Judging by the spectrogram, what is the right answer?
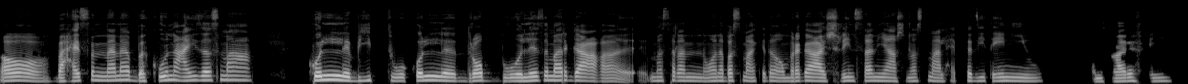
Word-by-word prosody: آه، 170 -3 +3
باحس 165 +5 0
إن 190 -2 -1
أنا 205 +2 +3
باكون 180 +2 0
عايزة 195 +1 +2
أسمَع 200 -1 -1 0.5
كلّ 195 -1 +7
beat 190 +1 -7
وكّل 180 +2 +3
drop 170 -1 +1
ولازم 175 +5 +2
أرجَع 170 -6 +1 0.2
مثلًا 170 -1 -5
وأنا 165 +2 -2
باسمَع 170 -1 -3
كده 165 +1 -6
أقوم 155 0 -4
راجعة 165 0 +3
20 160 +2 -3
ثانية، 170 0 -2
عشان 155 0 -5
أسمَع 160 +1 -5
الحِتّة 170 +3 -7
دي 165 +1 -7
تاني 165 0 -3
و 150 +1 -8 0.5
ومش 145 +1 -6
عارف 155 +2 0
إيه. 155 +1 -9
170 Hz, 150 wpm, -24 LUFS, 160-185 Hz, 0.5 s, كلّ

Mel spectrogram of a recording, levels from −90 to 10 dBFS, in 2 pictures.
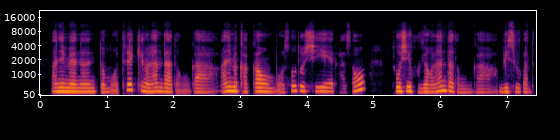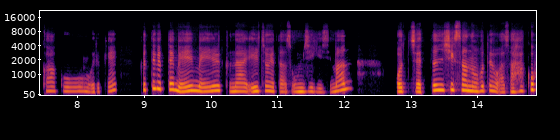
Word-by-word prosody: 아니면은 180 -1 +2
또 170 - -4
뭐 165 - -11
트레킹을 250 -9 0
한다든가 170 - -5
아니면 205 +2 +4
가까운 180 -1 -2
뭐 165 - -12
소도시에 200 -2 -3
가서 205 - -2 0.4
도시 200 +1 +3
구경을 170 -1 -5
한다든가 160 -7 -3
미술관도 175 -1 -7
가고 200 -1 -8
뭐 185 -3 -6
이렇게 195 +8 -6 0.3
그때그때 290 +1 +3
매일매일 215 +1 +5
그날 195 -2 -1
일정에 205 +2 +1
따라서 180 -2 -9
움직이지만 185 - -1 0.6
어쨌든 185 +6 +3
식사는 250 -2 +4
호텔 215 +2 0
와서 165 -1 -4
하고 215 +9 +1
190 Hz, 320 characters per minute, -20 LUFS, 175-215 Hz, 0.6 s, 매일매일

